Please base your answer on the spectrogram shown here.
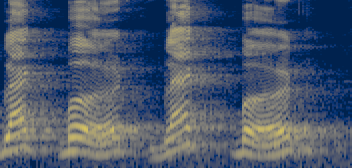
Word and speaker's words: blackbird: For example, noun, blackbird. So you stress on the black.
